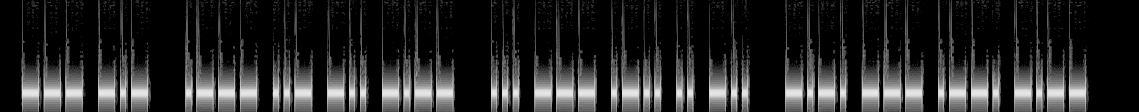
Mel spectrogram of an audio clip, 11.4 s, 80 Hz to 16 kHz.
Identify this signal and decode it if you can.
Morse code, heard as a keyed tone, about 22 wpm, 700 Hz. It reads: OK JUDY SOLID COPY
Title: Practice QSO - Exchange 3 - More Info - 22wpm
